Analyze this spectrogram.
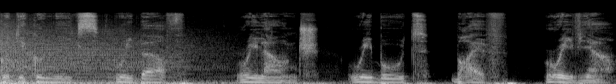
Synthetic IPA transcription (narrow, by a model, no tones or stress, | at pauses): od̪ekɔmiksʁibœʁθʁilãʃʁibut̪bʁɛf | ʁivjɛ̃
